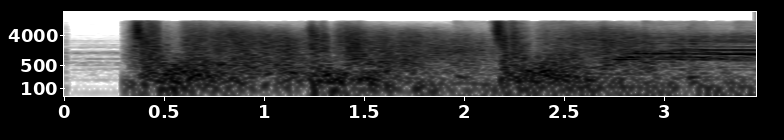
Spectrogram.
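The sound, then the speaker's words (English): A real sewer explosion set off by a spark. A sudden loud blast bursts out and turns into a sustained roaring rumble, with two more booming surges following. “real world sewer explosion, best case scenario, sparking in 3, 2, 1.”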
